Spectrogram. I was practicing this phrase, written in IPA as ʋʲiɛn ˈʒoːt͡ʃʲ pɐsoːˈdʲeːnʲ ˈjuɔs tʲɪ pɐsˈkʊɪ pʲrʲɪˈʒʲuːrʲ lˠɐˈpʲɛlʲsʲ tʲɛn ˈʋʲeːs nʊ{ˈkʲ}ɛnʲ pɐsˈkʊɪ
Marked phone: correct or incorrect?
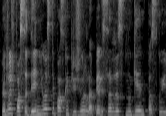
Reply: incorrect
